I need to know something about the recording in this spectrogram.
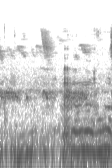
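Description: Small birds chirping, with a few short high calls and one clear falling chirp about a second in, over a faint steady low hum.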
